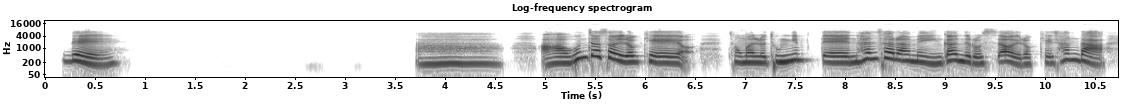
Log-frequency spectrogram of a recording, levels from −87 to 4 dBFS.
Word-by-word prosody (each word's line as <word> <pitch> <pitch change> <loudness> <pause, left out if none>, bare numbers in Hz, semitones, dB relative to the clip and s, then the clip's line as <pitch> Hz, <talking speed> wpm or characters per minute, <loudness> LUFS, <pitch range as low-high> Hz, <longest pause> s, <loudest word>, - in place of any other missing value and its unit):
네. 185 -7 0 2.9
아. 180 0 -8 0.3
아 190 0 +1
혼자서 345 - +3
이렇게 210 -3 +1
어 - - -6 0.3
정말로 205 -1 -2
'독립된 215 -3 0
한 300 +7 0
사람의 250 - +2
인간으로서 215 -1 +1
이렇게 175 +3 -8
산다.' 260 +3 +1
205 Hz, 170 characters per minute, -19 LUFS, 185-250 Hz, 2.9 s, 혼자서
